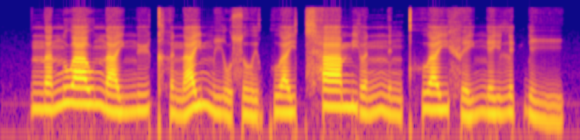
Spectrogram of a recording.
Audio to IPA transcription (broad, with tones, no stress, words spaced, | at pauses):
n̪ɐ˨˥n waː˥w n̪aː˨jŋyː˨˥ kʰɵ˨˩naː˥j miː˨˩wsuː˨˩jkʷaː˧j t͡sʰaː˥mjɵ˨˥n n̪ɪ˨ŋkʷʰaː˥jfe˨˥jŋe˧j lɪ˥k̚liː˨˩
